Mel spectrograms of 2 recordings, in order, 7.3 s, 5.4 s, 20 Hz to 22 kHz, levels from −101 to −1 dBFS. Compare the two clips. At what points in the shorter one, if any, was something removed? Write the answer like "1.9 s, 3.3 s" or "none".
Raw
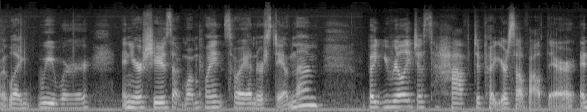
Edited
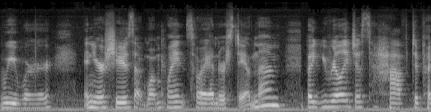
3.7 s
